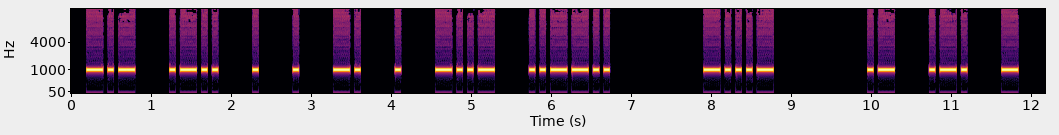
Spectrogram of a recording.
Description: Morse code, heard as a keyed tone, about 18 wpm, spaced as for 12 wpm, 1000 Hz. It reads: KLEENEX? <BT> ART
